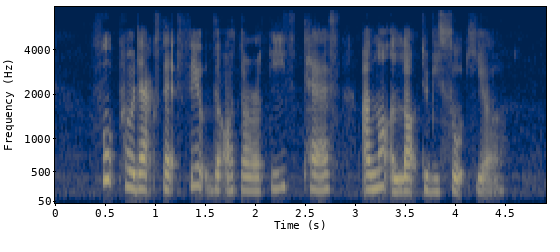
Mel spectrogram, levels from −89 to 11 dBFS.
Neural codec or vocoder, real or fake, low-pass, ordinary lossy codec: codec, 44.1 kHz, 7.8 kbps, DAC; fake; 7.2 kHz; none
